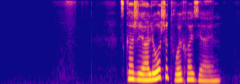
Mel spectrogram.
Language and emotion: Russian, neutral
